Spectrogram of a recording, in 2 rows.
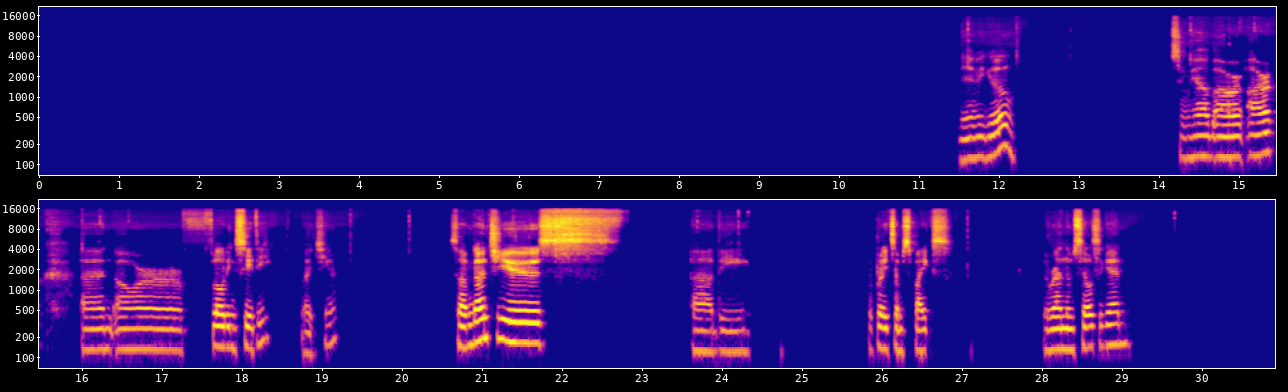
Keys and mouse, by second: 0.0 alt+shift+z, 0.3 middle click, 0.6 a, 1.0 shift+middle drag, 1.3 alt+shift+z, 10.0-11.4 middle drag, 12.0 middle click, 13.9 middle click, 14.8 shift+middle click, 15.8 middle click, 16.4 middle click, 19.2 middle click, 19.8 middle click, 20.2 Tab, 20.9 middle drag, 21.8 shift+middle drag, 22.5-23.5 middle drag, 24.0 right click, 24.3 Tab, 24.9 alt+shift+z, 25.0 a, 25.4 Tab, 27.3 shift+middle drag.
